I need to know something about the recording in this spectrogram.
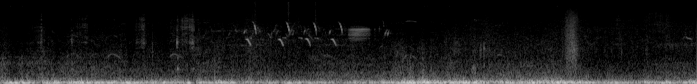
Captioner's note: birds chirping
